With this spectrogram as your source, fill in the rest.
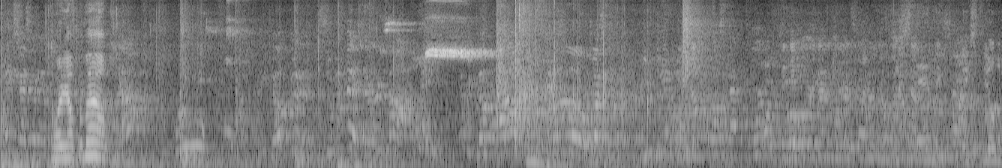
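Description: Young spectators shout and cheer loudly in an echoing hall.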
